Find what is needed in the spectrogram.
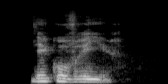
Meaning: third-person plural past historic of découvrir
- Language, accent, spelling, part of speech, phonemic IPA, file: French, Canada, découvrirent, verb, /de.ku.vʁiʁ/, LL-Q150 (fra)-découvrirent.wav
